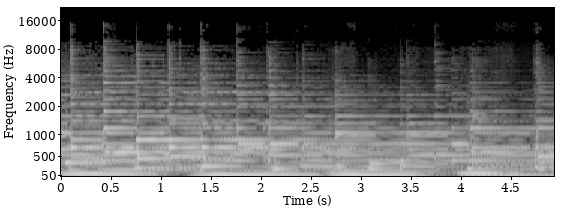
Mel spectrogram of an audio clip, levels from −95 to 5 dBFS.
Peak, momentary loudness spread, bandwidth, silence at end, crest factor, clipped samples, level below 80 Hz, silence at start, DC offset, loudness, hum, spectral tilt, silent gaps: -2 dBFS; 6 LU; 9.8 kHz; 0 s; 14 dB; under 0.1%; -22 dBFS; 0 s; under 0.1%; -18 LUFS; none; -7 dB/octave; none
